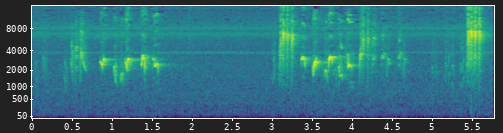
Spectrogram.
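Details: Wild Stripe-throated bulbul, an old, fierce bird approaching a trap set with a caged decoy; two bursts of chattering, warbled notes separated by a pause, with a sharp scratchy noise at the end.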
